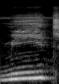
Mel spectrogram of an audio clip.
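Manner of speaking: "Meat" with the ee held long; prolonged vowel. Shown as a demonstration. Teacher asking students to repeat, "Meat" drawn out. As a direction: stretch "Meat" out for the class. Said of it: "in a prolonged manner".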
